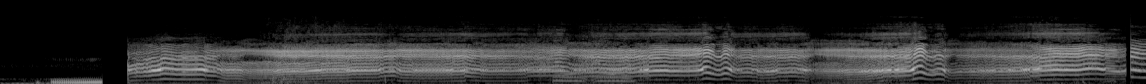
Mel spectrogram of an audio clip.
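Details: Pet dog howling in one long, drawn-out, wavering tone lasting about ten seconds, sliding up and down in pitch with a few small breaks, after a short burst of noise at the start.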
